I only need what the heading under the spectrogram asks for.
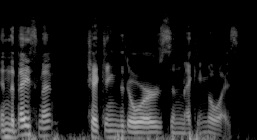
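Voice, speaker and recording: Lively intonation runs through this speech. It carries a Southern US accent. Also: man, quiet background. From Tennessee, Chattanooga. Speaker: storyteller and psychic. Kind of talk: ghost storytelling. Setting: outdoors in a cemetery. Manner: casual with many fillers.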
